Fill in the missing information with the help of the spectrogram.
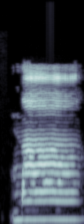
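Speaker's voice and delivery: "Ma" held high and level, first tone. Shown as a demonstration. Teacher reading the four tones to students, high flat "Ma". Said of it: "let's read again".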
